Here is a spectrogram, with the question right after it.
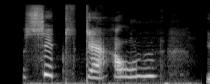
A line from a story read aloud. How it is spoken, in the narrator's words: he wailed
